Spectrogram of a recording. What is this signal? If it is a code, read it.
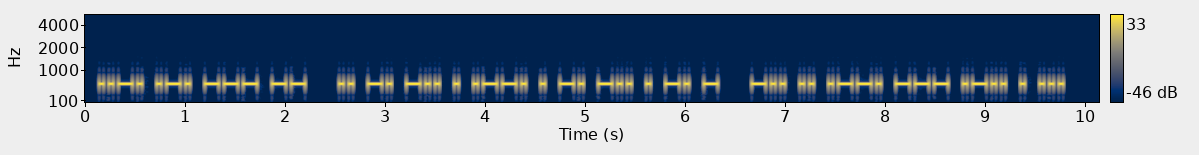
Morse code, heard as a keyed tone, about 25 wpm, 600 Hz. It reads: FROM INDEPENDENT DIPOLES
